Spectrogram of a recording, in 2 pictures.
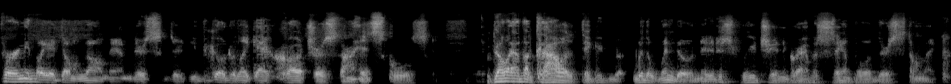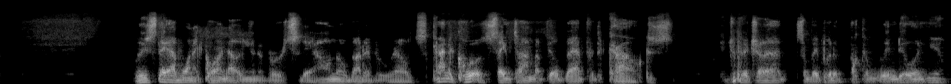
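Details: Adult man, two years after total laryngectomy for cancer treated with radiation and chemotherapy, with no larynx and breathing through a neck stoma, speaking with a tracheoesophageal puncture (TEP) voice prosthesis and using an HME: tracheoesophageal speech after total laryngectomy.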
